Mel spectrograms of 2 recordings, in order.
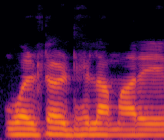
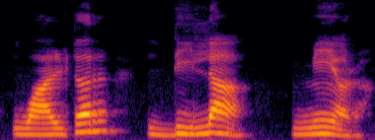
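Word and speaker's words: de la Mare: इसको बहुत सारे लोग अलग अलग, बहुत सारे बच्चे अलग अलग वाल्टर ढेला मारे, कोई क्या क्या बहुत सारा बोलता है, बट ऐसा नहीं है। उसका सही प्रोनाउंसिएशन कीजिए, वाल्टर डीला मेयर, वाल्टर डीला मेयर, इसका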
